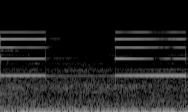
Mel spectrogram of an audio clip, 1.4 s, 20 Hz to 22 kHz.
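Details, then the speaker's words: Robinair refrigerant leak detector (R134a/HFO-1234yf) testing a small leak made by pressing a Schrader valve: sharp high electronic beeps in quick bursts; refrigerant leak detected alarm. "we're gonna create a small refrigerant leak and we're gonna see if it fix finds it as you can hear it's picking up refrigerant all I did was depress the Schrader valve a little bit so"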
